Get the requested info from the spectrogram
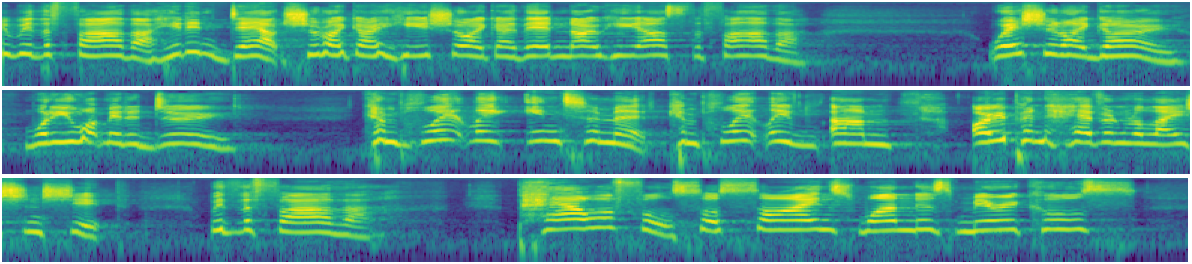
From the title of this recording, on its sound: LIVE at Echo Church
